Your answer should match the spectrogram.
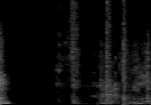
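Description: Wooden drawers slid out of a dresser one after another, a few scraping, knocking handling sounds close by in a quiet room, with a short pause before the drawer noises.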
